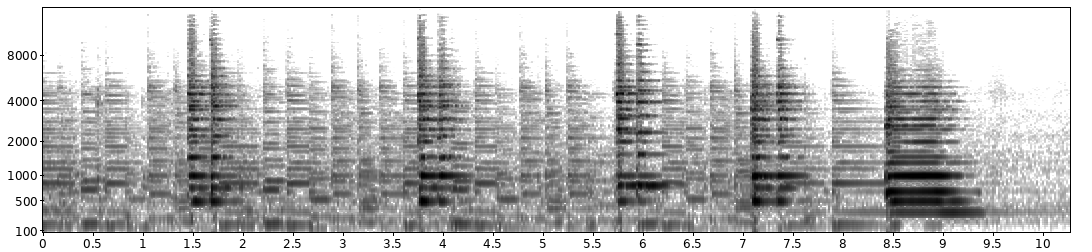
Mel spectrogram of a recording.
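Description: An improvised duet of an acoustic guitar strummed in a steady rhythm and a fiddle playing loud held bowed notes over it every second or two. The playing stops about half a second before the end.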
